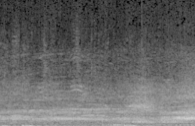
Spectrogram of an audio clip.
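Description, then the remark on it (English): Barrow's football crowd roars and chants after an equaliser from Sam Bone, a steady, dense wall of voices, the singing swelling slightly louder toward the end with no pauses. “Yep, this ground is rocking now since that equaliser from Sam Bone.”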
